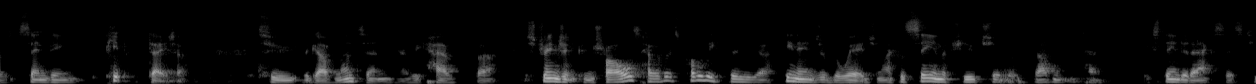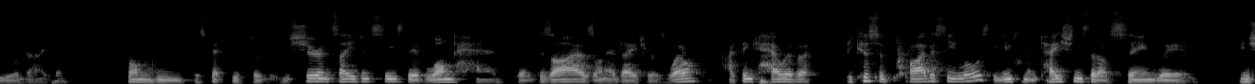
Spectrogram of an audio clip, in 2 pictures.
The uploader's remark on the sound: Live from GP22 the RACGP National Conference. This podcast is recorded live from GP22, therefore the audio is of lower quality.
